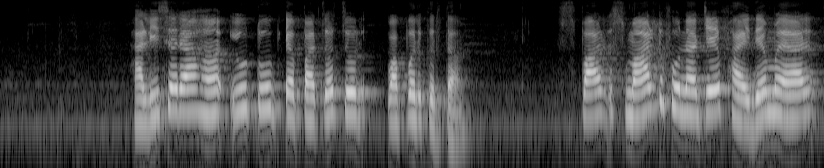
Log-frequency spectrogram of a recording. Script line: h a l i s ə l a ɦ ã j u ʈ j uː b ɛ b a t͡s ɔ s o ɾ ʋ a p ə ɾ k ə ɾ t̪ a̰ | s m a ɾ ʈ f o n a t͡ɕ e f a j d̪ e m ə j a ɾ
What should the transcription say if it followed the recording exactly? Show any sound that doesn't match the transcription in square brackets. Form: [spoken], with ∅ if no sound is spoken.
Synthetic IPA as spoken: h a l i s ə [ɾ] a ɦ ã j u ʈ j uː b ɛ [p] a t͡s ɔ [t͡s] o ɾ ʋ a p ə ɾ k ə ɾ t̪ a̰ | s m a ɾ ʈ f o n a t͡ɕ e f a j d̪ e m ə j a ɾ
